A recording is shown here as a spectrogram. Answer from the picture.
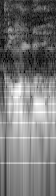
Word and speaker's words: gombo: And gombo, we'll talk about the term, and it's pronounced gombo in Francais, gombo.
